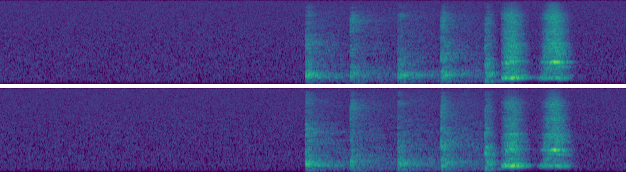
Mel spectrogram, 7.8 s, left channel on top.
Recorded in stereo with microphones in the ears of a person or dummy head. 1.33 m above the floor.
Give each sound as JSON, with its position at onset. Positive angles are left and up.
{"t": 3.8, "sound": "footsteps", "side_deg": 0, "distance_m": 7.5}
{"t": 6.3, "sound": "sawing", "side_deg": 15, "distance_m": 1.1}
